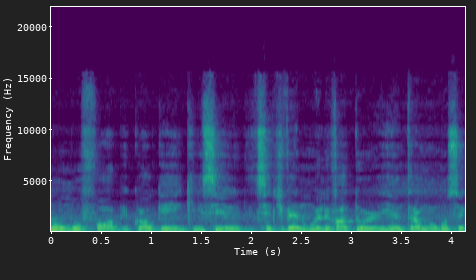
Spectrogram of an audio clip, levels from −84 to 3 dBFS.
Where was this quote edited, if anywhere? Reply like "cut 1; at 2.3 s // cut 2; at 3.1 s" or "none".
none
